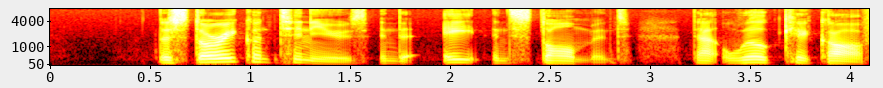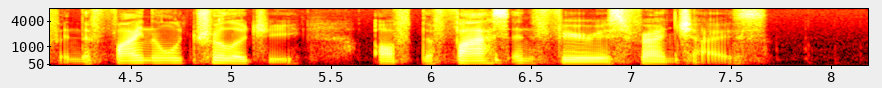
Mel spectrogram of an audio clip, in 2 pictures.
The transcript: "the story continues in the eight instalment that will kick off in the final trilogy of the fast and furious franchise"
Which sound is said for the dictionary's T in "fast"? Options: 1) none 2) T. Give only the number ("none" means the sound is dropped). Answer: 2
